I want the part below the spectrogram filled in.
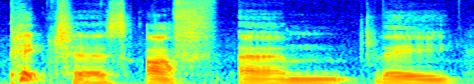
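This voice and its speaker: A middle-aged man, a podcast guest telling his story in a studio with many pauses, fillers and repeated words. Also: fairly low pitch, level tone, fairly bright tone. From England. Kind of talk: casual interview storytelling.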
